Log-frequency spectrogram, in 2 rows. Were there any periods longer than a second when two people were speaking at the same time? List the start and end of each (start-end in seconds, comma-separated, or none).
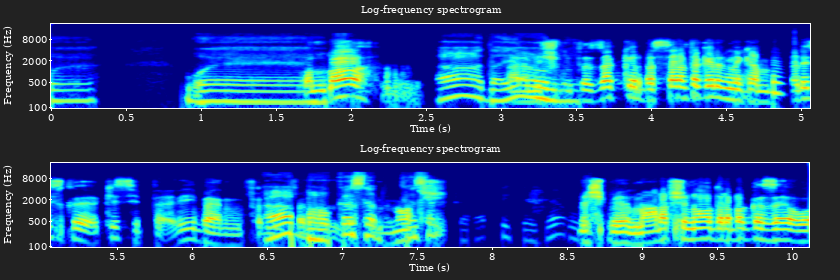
6.5-7.7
